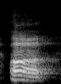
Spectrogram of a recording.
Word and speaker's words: Mintyukov: Mintukov. I don't know how to pronounce his name. Yeah, Mintukov. Yeah, Mintyukov.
